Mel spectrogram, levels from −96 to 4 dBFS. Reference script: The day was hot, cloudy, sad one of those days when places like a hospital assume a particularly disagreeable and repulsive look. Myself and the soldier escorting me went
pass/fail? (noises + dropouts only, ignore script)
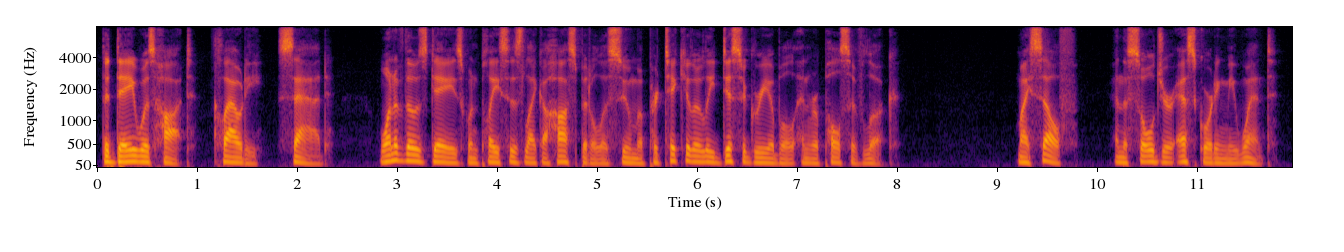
pass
